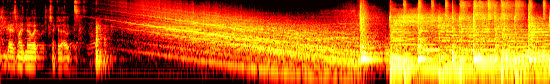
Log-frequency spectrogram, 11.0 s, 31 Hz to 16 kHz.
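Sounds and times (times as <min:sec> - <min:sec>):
electric guitar sliding down: 0:02.1 - 0:11.0.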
